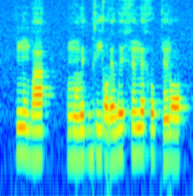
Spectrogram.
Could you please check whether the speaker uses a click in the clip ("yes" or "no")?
no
